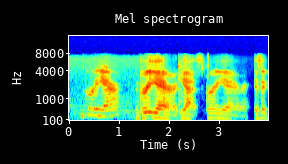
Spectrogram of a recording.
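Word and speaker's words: Gruyères: Gruyere, how do you pronounce it? It's like the cheese. Gruyere?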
